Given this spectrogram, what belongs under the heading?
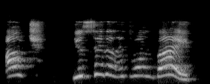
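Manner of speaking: high, slow yelp of complaint; pained protest. Acted. Bitten person complaining to the dog's supposed owner, pained protest. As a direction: act out an indignant "Ouch" after a bite.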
